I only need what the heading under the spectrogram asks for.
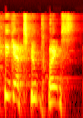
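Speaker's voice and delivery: mock the score while laughing; giggling at two points. Real, not acted.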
